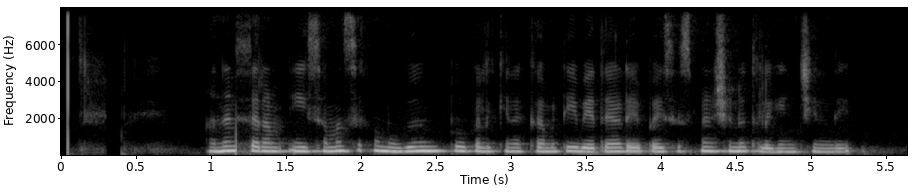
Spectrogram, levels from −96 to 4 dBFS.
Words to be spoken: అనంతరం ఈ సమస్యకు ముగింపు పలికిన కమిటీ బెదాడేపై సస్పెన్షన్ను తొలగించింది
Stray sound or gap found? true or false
true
